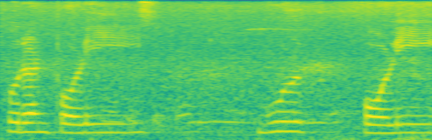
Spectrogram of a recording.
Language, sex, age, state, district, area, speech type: Marathi, female, 60+, Maharashtra, Thane, urban, spontaneous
